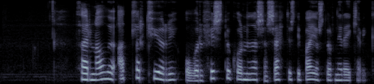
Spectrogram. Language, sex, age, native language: Icelandic, female, 18-19, Icelandic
